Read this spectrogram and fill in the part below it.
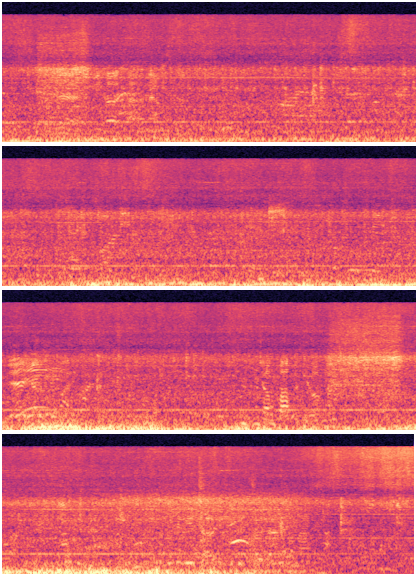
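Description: A steam locomotive idles nearby with a deep, steady rumble.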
